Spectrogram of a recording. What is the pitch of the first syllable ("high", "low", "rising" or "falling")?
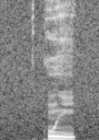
low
